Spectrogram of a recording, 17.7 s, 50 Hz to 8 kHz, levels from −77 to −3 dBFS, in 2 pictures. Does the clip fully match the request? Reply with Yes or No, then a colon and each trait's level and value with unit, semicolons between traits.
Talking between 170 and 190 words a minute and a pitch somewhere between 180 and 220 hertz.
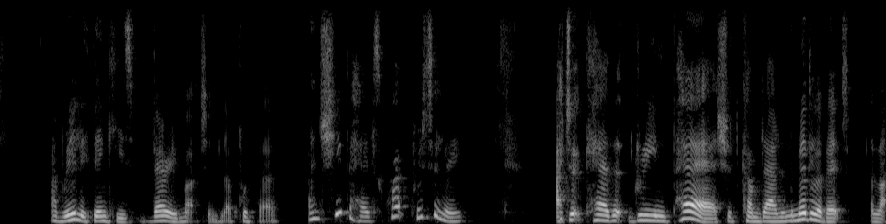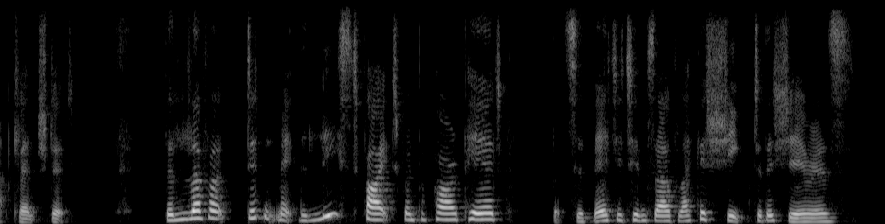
Yes: average, 180 wpm; medium, 185 Hz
